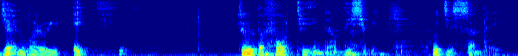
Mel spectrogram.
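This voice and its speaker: With a Tongan accent, a man talks very slowly in a medium-pitched, somewhat breathy voice with a dark, mellow tone. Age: 60s. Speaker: religious podcast host. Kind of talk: religious podcast talk.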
